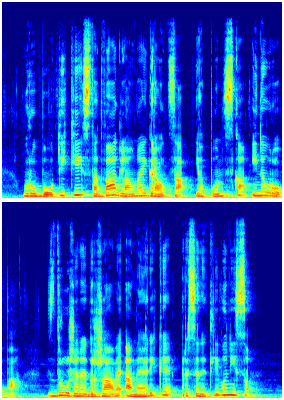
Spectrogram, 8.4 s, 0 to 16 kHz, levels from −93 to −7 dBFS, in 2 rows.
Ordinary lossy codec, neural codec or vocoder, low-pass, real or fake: none; none; 14.4 kHz; real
